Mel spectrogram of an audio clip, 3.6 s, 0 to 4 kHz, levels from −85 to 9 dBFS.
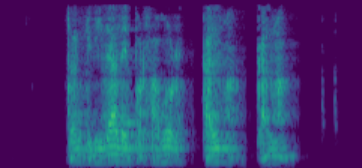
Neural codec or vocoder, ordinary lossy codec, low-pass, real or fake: none; AAC, 16 kbps; 3.6 kHz; real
